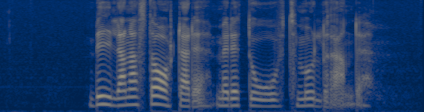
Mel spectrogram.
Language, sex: Swedish, female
